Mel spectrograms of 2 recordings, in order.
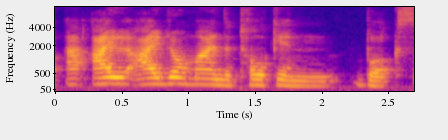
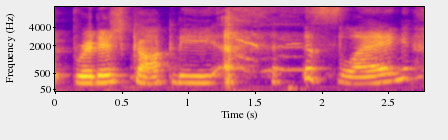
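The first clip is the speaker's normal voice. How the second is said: higher, louder, breaking into laughs; laughing; 7 semitones higher, 5 dB louder, slower than usual. Real, not acted. Book reviewer tickled by orcs talking Cockney, laughing through it. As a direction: laugh between the words. Amused by the orcs' Cockney slang.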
